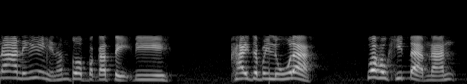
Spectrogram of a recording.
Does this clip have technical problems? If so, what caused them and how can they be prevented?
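Yes. Short skips at 0.73, 1.71 and 2.69 s, one second apart, each dropping roughly 20 ms of speech, are likely audio missing between chunks. Prevent this by buffering continuously across chunk boundaries.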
